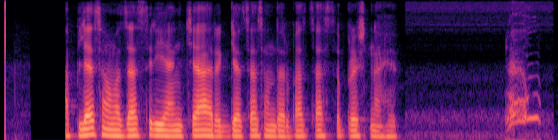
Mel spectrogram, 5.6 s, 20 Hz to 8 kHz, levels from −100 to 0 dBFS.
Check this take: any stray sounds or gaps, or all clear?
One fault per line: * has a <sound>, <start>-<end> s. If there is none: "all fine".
* has a bark, 5.0-5.4 s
